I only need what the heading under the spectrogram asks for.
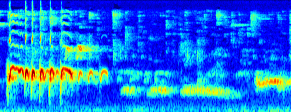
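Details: A local zebra dove sings as a prompt for other doves: a loud rapid trilled coo, then lower soft drawn-out cooing notes, and a final mid-pitched rolling coo.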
